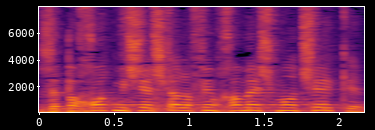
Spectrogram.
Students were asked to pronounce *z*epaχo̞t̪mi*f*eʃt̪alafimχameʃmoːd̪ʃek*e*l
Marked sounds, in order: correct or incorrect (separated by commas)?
correct, incorrect, correct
